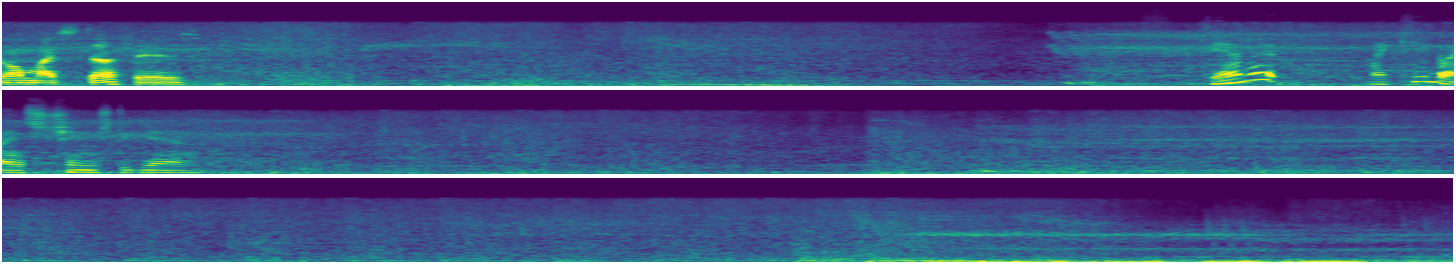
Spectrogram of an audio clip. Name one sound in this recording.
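Energy weapons zap and crackle in quick bursts.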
